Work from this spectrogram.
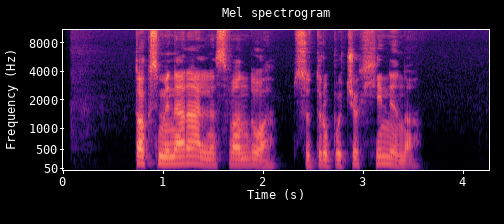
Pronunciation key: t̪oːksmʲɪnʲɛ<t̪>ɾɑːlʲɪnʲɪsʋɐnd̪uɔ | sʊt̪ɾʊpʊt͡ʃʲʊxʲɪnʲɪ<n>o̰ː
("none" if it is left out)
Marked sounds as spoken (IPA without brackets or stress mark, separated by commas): none, n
